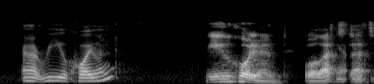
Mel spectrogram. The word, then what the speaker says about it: Rioux-Hoiland: how do you say your last name uh Ryu holand Ryu hyand well that's that's a interesting name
